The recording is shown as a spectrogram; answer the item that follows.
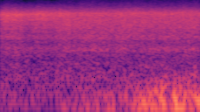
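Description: Heavy storm rain pouring down steadily. A low rumble comes up about one and a half seconds in.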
